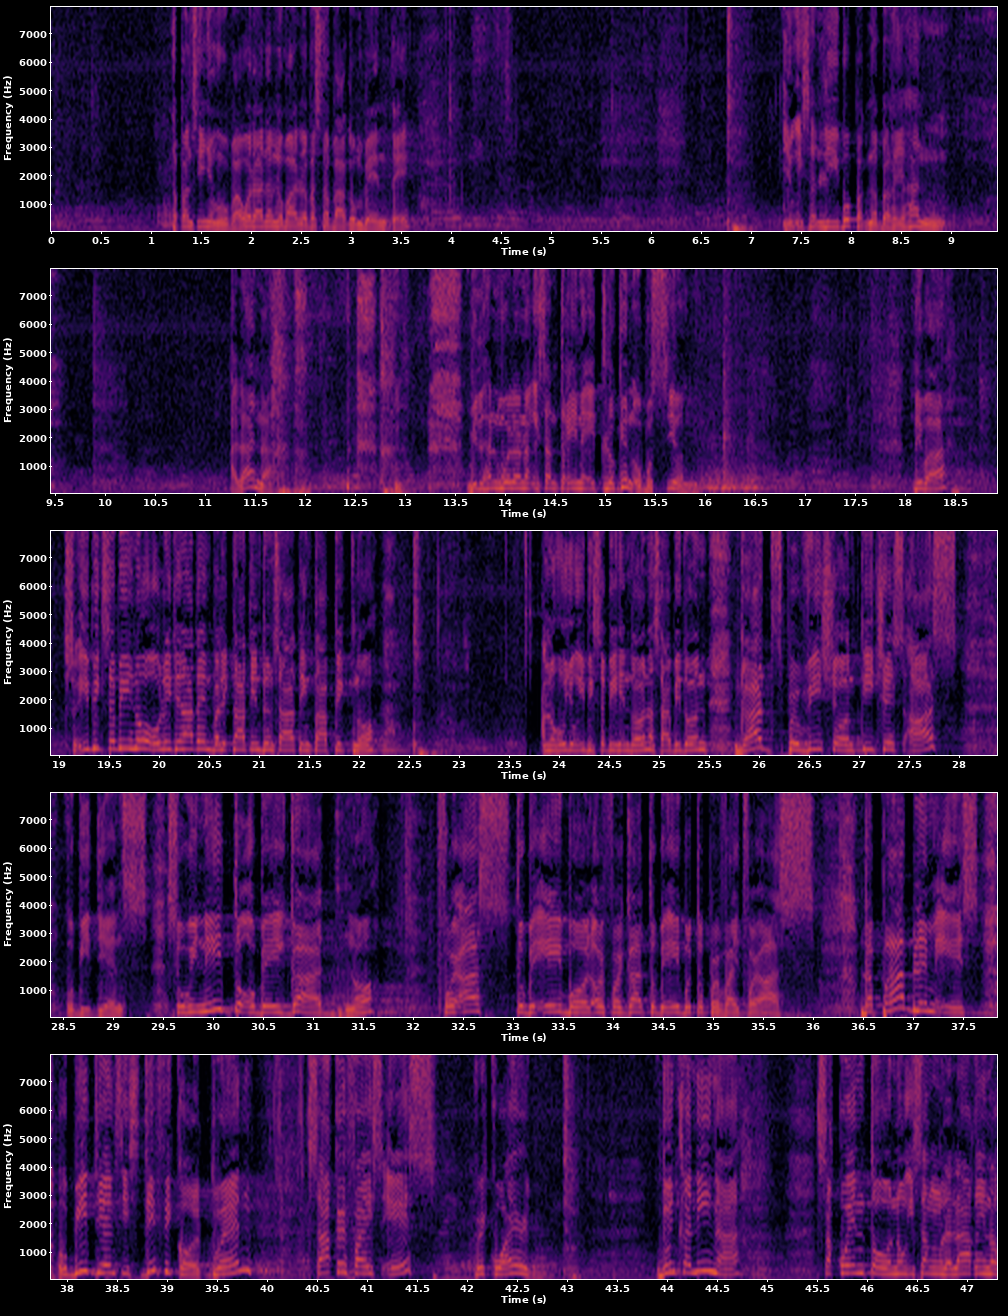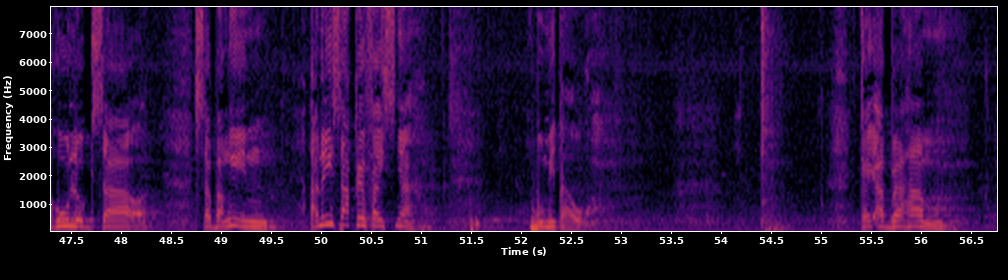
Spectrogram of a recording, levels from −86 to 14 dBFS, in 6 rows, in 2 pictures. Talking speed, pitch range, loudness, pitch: 115 wpm, 185-235 Hz, -35 LUFS, 210 Hz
